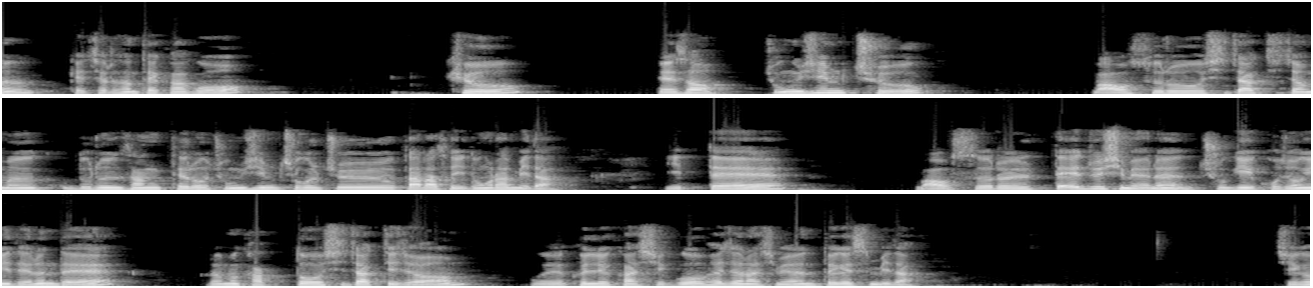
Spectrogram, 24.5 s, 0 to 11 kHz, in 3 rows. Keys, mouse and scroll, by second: 1.5 middle click, 2.4 q, 9.2-14.7 drag, 15.8-16.9 middle drag, 20.1 click, 22.6 click, 23.3 middle click, 24.2 middle click.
